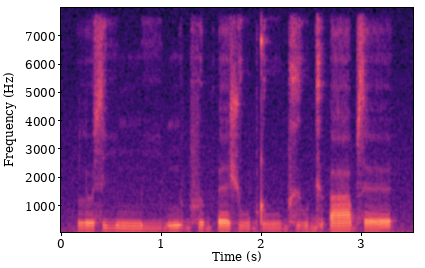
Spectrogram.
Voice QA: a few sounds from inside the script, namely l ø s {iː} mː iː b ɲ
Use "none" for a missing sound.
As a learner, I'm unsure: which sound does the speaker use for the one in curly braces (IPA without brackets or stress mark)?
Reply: iː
